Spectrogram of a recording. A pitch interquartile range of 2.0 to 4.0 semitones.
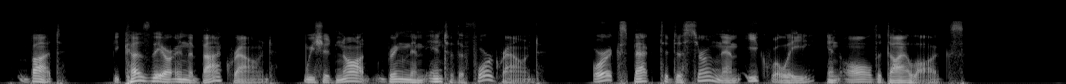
No: wide, 5.5 semitones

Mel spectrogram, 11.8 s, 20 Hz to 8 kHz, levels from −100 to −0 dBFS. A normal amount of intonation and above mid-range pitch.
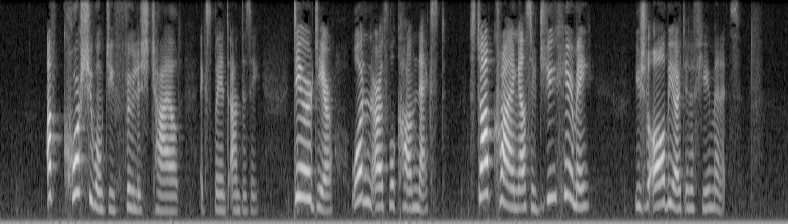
No: wide, 7.4 semitones; very high, 255 Hz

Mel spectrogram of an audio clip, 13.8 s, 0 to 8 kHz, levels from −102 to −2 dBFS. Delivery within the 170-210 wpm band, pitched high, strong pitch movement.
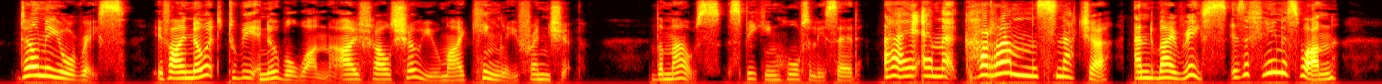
No: average, 155 wpm; high, 215 Hz; wide, 8.8 semitones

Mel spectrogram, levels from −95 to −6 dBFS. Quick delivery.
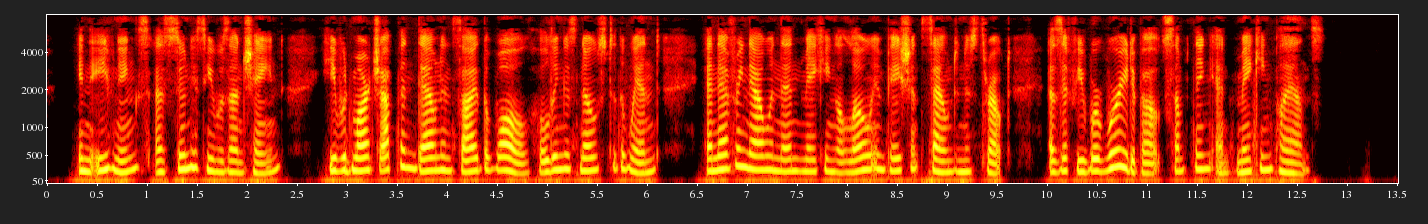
Yes: fast, 220 wpm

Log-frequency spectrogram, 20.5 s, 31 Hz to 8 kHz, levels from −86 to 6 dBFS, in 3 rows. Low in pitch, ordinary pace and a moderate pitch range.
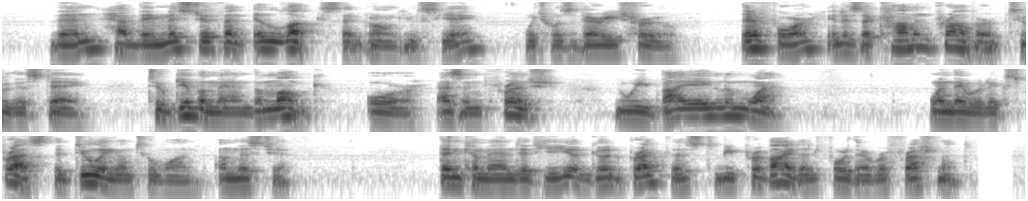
No: very low, 95 Hz; average, 170 wpm; wide, 6.1 semitones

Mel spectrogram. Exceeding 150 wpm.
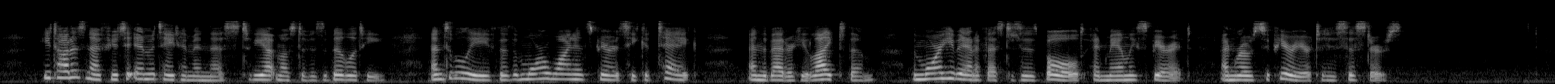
Yes: average, 185 wpm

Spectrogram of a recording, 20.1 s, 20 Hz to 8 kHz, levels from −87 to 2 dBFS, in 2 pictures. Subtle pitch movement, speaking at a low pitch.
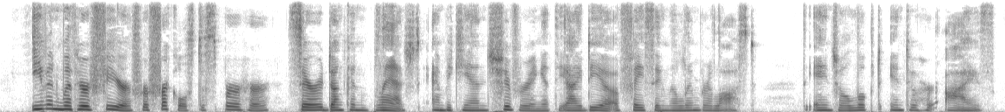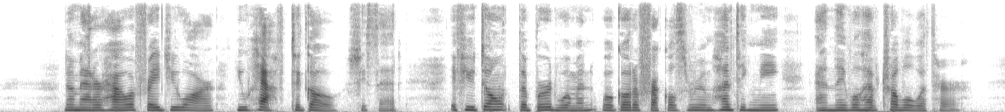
No: narrow, 2.1 semitones; medium, 180 Hz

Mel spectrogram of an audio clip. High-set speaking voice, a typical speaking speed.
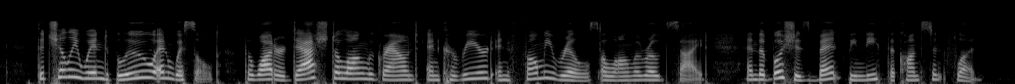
Yes: high, 220 Hz; average, 165 wpm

